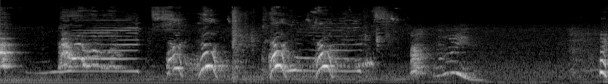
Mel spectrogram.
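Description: Dog yipping and barking in a quick run of short calls, then giving one falling whine a little after four seconds in.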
